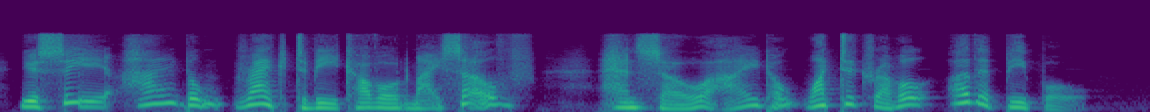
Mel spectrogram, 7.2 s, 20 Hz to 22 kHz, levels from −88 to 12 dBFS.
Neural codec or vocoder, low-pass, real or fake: codec, 16 kHz, 0.5 kbps, FunCodec, trained on LibriTTS, 25 frames a second; 7.2 kHz; fake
